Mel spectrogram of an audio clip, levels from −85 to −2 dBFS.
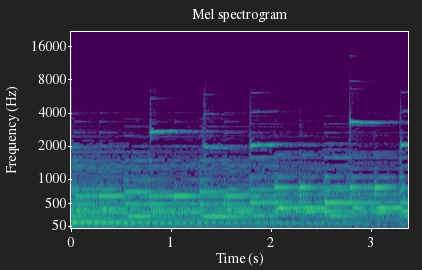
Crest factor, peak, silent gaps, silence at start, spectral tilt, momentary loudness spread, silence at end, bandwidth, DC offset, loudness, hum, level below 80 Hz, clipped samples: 14 dB; -18 dBFS; none; 0 s; -7.5 dB/octave; 1 LU; 0 s; 8.2 kHz; under 0.1%; -31 LUFS; none; -50 dBFS; under 0.1%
